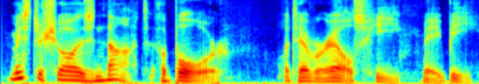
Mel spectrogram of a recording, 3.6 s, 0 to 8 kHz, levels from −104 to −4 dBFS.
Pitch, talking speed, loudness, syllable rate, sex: 135 Hz, 185 wpm, -19 LUFS, 4.8 syllables/s, male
